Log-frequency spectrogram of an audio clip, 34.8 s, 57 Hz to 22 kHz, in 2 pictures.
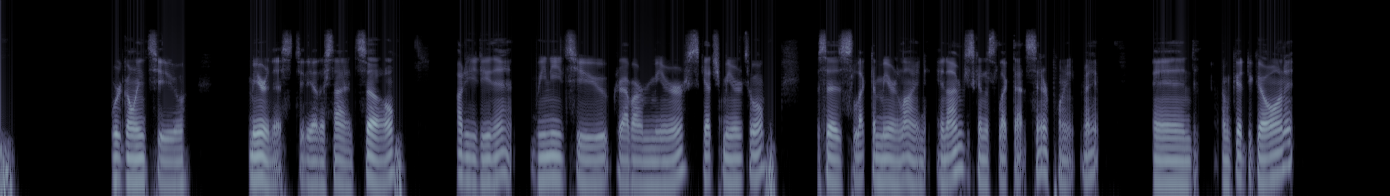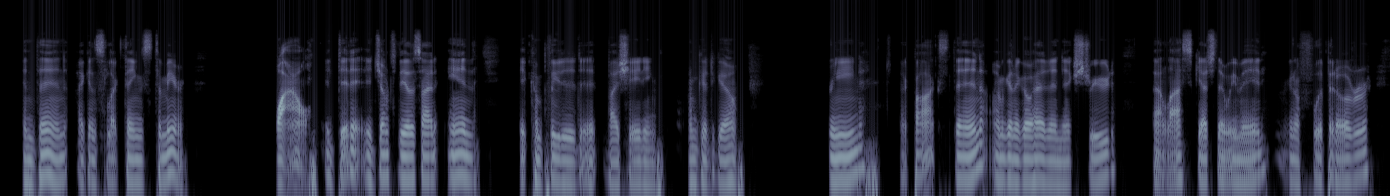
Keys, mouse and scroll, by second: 1.9 middle click, 3.7 middle click, 9.1 click, 12.3 click, 16.6 click, 18.8 click, 20.5 middle click, 21.1 right click, 22.6 middle click, 23.0 right click, 23.9 middle click, 27.5 click, 28.9 middle click, 29.5 d, 29.9 s, 33.4 click.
